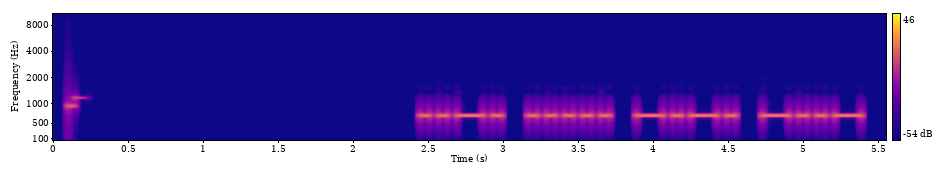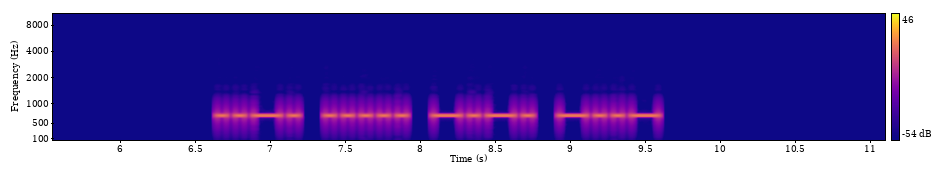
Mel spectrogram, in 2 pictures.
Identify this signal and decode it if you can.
Morse code, heard as a keyed tone, about 21 wpm, 700 Hz. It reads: F5CX F5CX
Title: DXCC-100 Call Signs - 4 Characters - Repeated 2x - 20wpm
